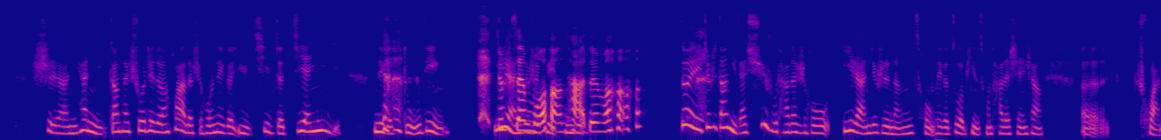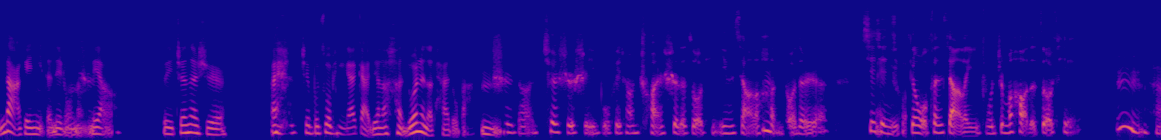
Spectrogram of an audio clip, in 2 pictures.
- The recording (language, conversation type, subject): Chinese, podcast, 有没有一部作品改变过你的人生态度？
- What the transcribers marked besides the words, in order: laugh; laughing while speaking: "就是在模仿她，对吗？"; laugh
